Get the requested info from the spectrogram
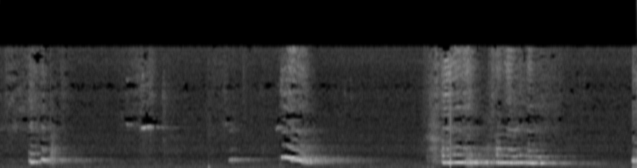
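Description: Pomeranian whining three times: a short whine, then a higher one that rises and falls, then a longer, steadier whine. It is crying at being left alone, thinking its owners have gone.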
